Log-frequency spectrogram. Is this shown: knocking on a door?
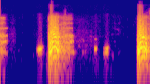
no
